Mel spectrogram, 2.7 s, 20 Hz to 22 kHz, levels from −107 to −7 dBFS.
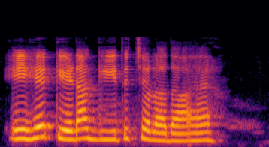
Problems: none marked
